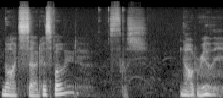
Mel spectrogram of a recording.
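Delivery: soft, slow, understated dialogue; quiet character exchange. Acted. Voicing two fighters' quiet banter, softly. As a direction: let the lines fall low and hushed. Game dialogue read aloud.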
